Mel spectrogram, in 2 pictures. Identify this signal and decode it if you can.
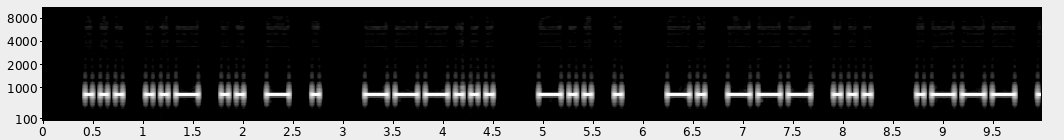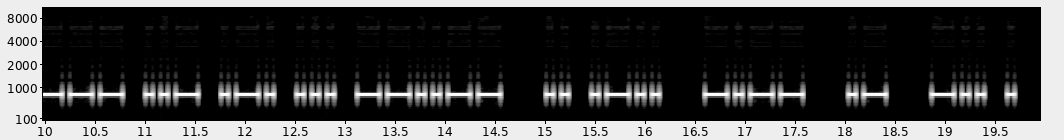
Morse code, heard as a keyed tone, about 16 wpm, 800 Hz. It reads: SUITE : DE NOS JOURS, IL Y A DE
